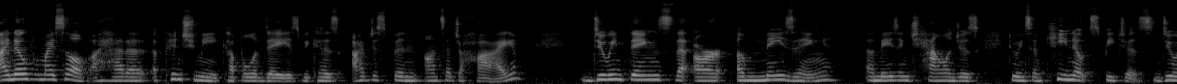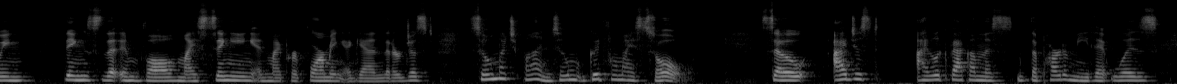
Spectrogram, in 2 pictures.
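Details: Adult woman speaking; ordinary speech.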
